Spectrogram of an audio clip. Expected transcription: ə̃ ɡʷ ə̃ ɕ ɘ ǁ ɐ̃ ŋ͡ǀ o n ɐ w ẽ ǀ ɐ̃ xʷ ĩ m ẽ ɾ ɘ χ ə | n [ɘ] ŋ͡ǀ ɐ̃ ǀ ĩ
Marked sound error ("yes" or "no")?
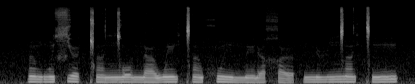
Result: yes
